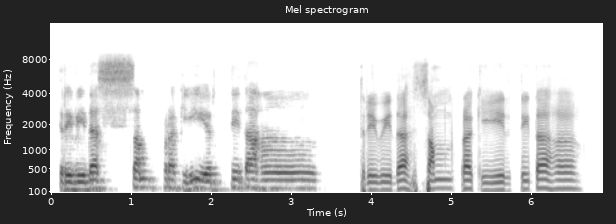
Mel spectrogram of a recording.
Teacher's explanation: So that visarga has to be pronounced with a sakara.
